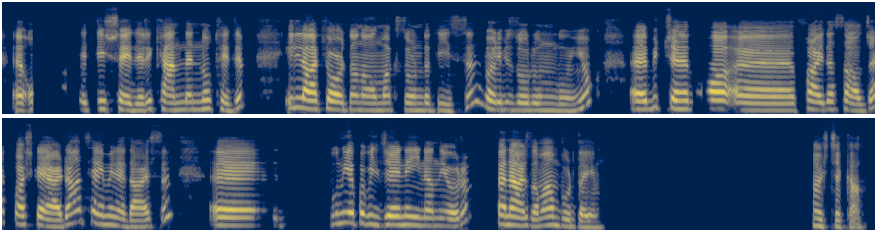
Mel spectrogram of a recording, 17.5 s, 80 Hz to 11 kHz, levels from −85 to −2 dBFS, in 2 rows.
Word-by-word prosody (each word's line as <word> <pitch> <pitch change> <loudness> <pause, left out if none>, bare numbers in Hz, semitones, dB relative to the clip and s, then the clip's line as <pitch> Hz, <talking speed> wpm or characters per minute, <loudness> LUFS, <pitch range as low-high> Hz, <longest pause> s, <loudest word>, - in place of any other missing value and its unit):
ııı, - - +3
o - - -6 0.3
bahsettiği 430 - -7
şeyleri 215 -1 +1
kendine 220 0 +1
not 245 0 -4
edip 215 - -2 0.4
illaki 250 -3 +4
oradan 215 -1 +1
almak 205 +1 -5
zorunda 200 -2 -6
değilsin. 200 - -9
Böyle 220 -4 0
bir 215 - -10
zorunluluğun 200 -2 -6
yok. 310 - -7 0.3
Iıı, 230 +1 +6
bütçene 245 -4 +3 0.2
daha, 245 -1 +7 0.5
ııı, 195 - -3
fayda 225 +1 0
sağlayacak 215 +2 -3
başka 250 -2 0
yerden 225 - +3
temin 255 -6 -2
edersin. 190 -1 -3 0.5
Iıı, 225 -1 +5 0.8
bunu 280 +3 -8
yapabileceğine 250 -4 +2
inanıyorum. 220 +1 -3 0.3
Ben 255 -1 +5
her 225 -2 +7
zaman 230 +2 -2
buradayım. 180 -4 -5 2.1
Hoşça 195 -3 -5
kal. - - -6
220 Hz, 125 wpm, -20 LUFS, 200-245 Hz, 2.1 s, daha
